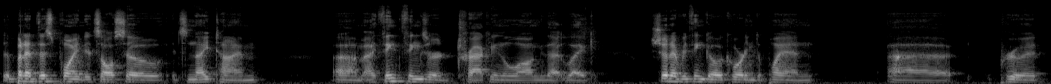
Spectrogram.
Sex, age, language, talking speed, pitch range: male, 30-49, English, 145 wpm, 95-140 Hz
